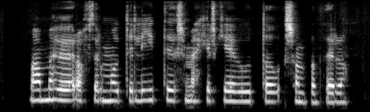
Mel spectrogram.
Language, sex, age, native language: Icelandic, female, 18-19, Icelandic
